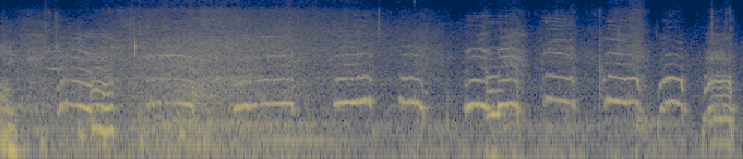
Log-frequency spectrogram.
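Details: Siberian Husky unsure what to make of a new German Shepherd puppy. It gives repeated short arched whines and yodel-like 'talking' notes in quick bursts with brief gaps. Faint human voices sound in the background.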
